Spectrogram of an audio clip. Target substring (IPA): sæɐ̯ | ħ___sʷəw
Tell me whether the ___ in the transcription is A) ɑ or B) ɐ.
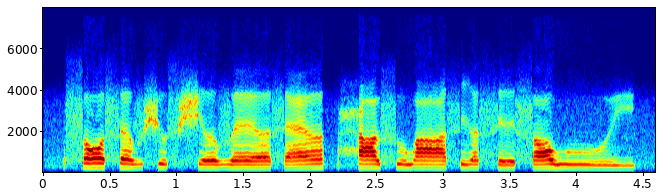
A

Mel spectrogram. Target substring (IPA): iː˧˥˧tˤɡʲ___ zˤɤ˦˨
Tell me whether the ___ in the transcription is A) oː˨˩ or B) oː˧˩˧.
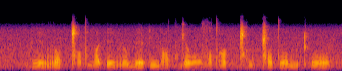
B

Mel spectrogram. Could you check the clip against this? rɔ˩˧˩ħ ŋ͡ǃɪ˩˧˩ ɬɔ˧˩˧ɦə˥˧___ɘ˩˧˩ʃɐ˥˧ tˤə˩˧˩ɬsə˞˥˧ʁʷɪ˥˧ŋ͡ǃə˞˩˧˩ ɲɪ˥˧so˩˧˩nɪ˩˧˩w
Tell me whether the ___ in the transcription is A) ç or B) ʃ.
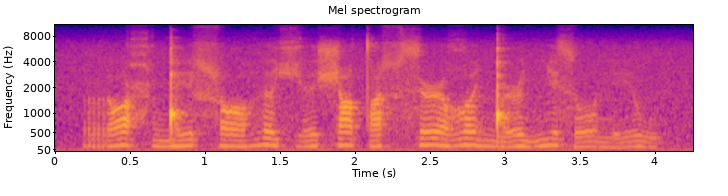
A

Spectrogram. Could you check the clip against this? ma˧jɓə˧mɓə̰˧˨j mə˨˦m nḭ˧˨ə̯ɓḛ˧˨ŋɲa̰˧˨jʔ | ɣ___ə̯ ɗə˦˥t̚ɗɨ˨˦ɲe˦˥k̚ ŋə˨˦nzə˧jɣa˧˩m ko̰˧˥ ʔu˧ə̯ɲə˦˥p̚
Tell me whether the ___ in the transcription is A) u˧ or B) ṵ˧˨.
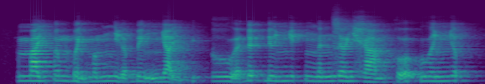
B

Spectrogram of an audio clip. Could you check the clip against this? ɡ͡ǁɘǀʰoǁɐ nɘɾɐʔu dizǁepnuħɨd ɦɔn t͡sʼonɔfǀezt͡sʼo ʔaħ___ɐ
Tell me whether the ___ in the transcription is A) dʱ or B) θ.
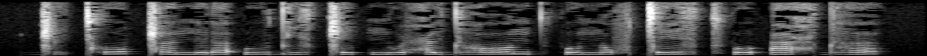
A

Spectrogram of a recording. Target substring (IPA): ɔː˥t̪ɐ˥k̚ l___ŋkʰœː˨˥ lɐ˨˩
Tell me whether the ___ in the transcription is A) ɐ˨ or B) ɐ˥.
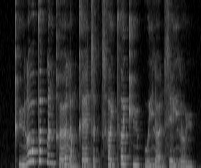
B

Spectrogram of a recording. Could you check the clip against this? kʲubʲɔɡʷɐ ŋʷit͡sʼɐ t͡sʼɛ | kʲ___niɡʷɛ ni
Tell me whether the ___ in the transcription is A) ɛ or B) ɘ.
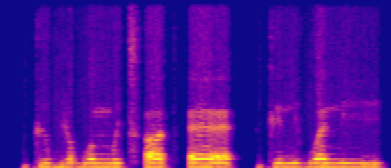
B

